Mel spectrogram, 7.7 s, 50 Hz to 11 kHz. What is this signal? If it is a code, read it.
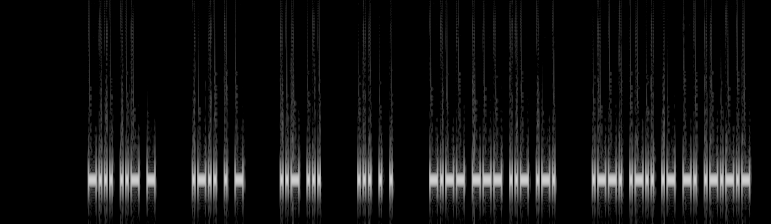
Morse code, heard as a keyed tone, about 46 wpm, 700 Hz. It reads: BUT LET US SEE YOUR PLAN.
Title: 2x Word-Spacing - Sentences from Top 500 Words - 45wpm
